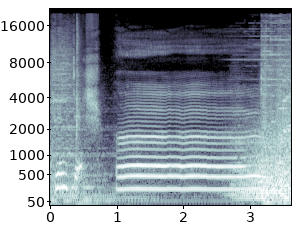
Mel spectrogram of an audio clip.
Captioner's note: mummy noises; intense music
